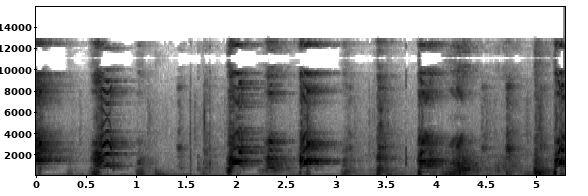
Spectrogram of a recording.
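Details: Pet dog Gracie barking during play with Caramel, her hamster companion; bright, harmonic barks roughly every half second to second, a few with a rough, growling tail.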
